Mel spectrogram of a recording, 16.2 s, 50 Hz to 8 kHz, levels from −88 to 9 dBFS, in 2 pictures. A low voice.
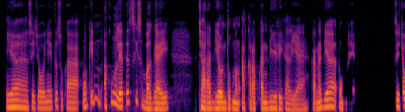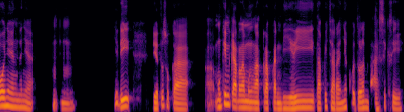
Yes: low, 120 Hz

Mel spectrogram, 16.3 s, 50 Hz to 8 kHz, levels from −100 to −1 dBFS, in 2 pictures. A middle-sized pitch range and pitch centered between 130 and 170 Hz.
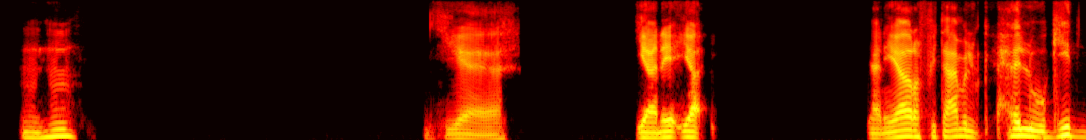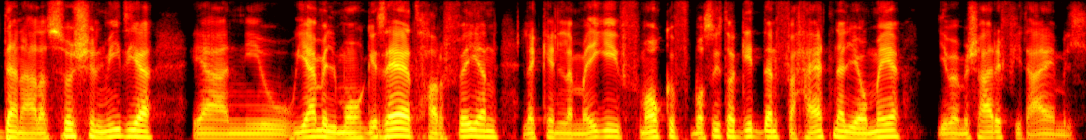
No: average, 4.2 semitones; low, 115 Hz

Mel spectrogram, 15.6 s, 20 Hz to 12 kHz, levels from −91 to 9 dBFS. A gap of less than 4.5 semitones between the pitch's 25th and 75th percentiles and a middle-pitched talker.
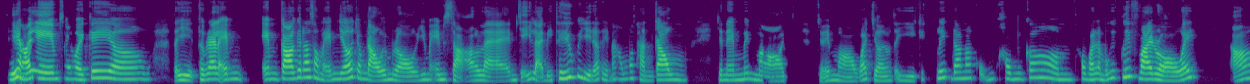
No: average, 3.9 semitones; high, 225 Hz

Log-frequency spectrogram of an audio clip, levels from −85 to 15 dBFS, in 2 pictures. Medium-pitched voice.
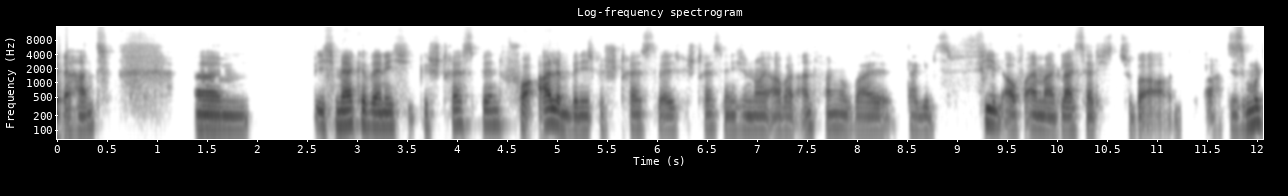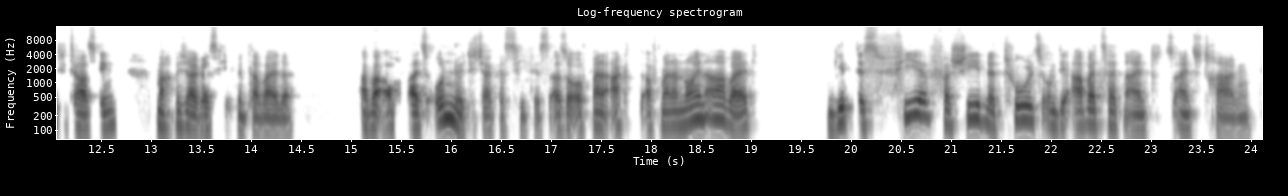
No: low, 115 Hz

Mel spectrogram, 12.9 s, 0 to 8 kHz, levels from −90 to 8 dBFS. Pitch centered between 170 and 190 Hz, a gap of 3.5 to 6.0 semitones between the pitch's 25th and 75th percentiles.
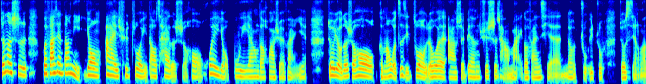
Yes: medium, 185 Hz; average, 4.8 semitones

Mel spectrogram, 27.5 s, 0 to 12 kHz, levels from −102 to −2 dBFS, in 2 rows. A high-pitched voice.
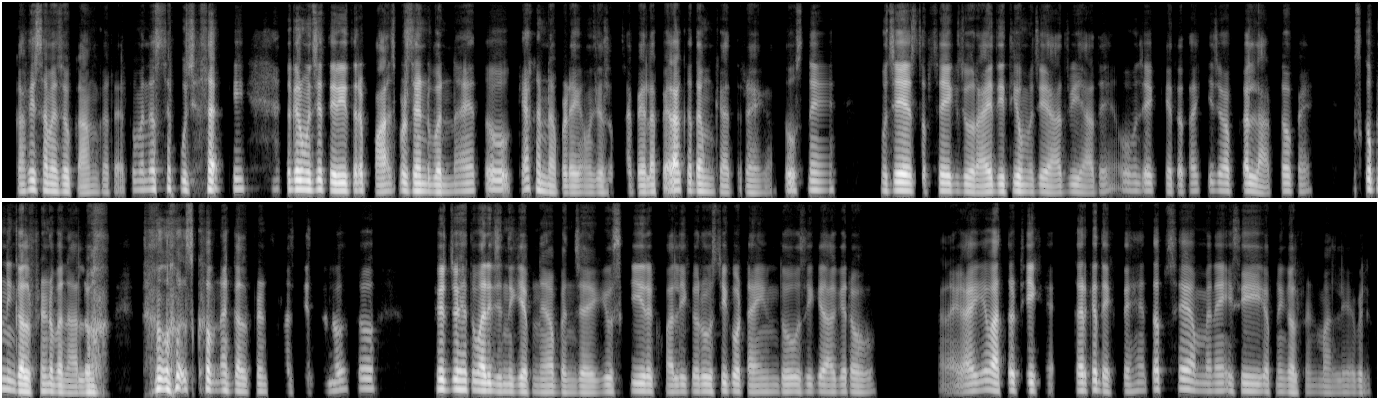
No: low, 125 Hz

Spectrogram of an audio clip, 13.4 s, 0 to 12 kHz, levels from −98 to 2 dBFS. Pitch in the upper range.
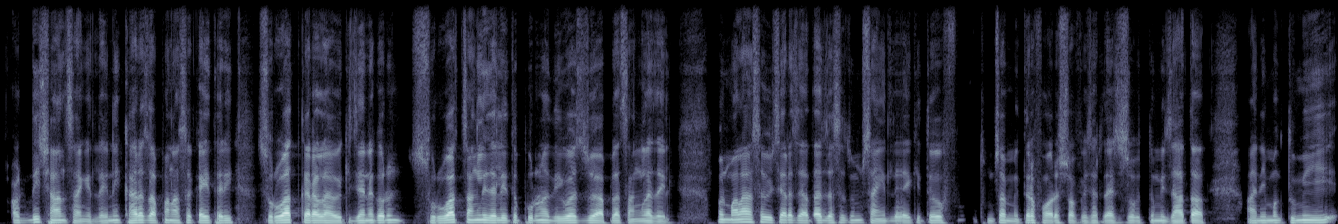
No: low, 105 Hz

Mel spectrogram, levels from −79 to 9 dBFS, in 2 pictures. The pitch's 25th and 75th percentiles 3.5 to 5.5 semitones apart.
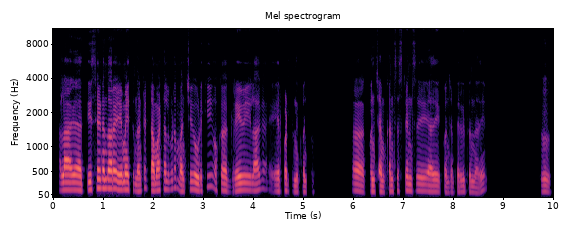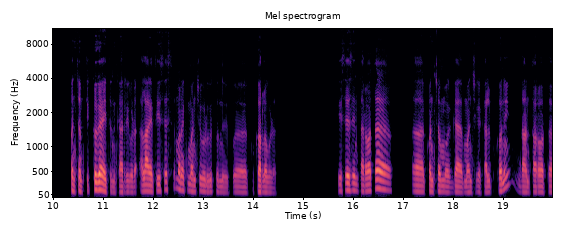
Yes: average, 4.5 semitones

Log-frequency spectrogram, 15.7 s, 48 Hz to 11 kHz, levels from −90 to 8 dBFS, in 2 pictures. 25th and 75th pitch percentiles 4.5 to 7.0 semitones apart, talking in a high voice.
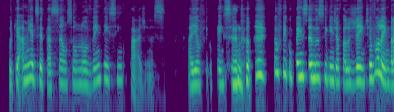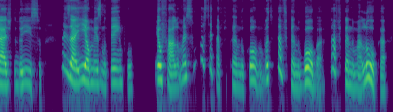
Yes: average, 5.3 semitones; high, 200 Hz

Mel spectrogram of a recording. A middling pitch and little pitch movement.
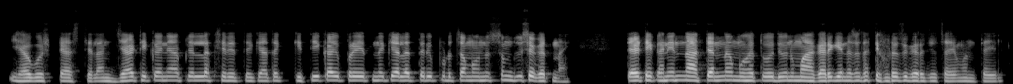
Yes: medium, 180 Hz; narrow, 2.3 semitones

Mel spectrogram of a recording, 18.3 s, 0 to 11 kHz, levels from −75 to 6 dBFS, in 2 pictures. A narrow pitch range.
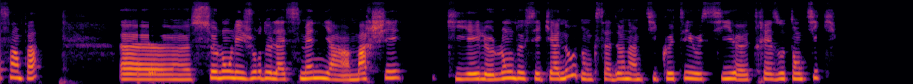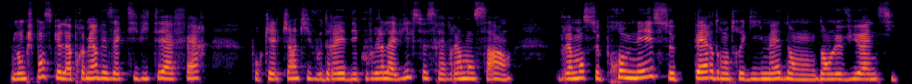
Yes: narrow, 2.3 semitones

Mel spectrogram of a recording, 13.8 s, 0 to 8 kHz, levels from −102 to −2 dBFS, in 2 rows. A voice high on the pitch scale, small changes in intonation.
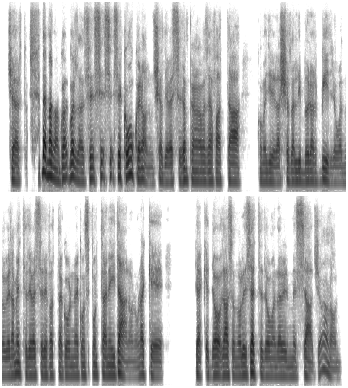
No: low, 110 Hz; narrow, 2.1 semitones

